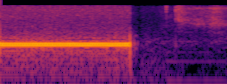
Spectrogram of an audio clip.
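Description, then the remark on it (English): An outgoing call's ringing tone: a single steady, telephone-filtered hum lasting just over a second, cutting off abruptly into near silence with faint background noise. “No, I find listening to the ringing kind of soothing.”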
